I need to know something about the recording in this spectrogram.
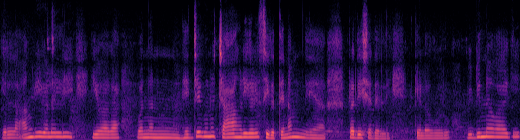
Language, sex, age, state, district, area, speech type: Kannada, female, 18-30, Karnataka, Mysore, rural, spontaneous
